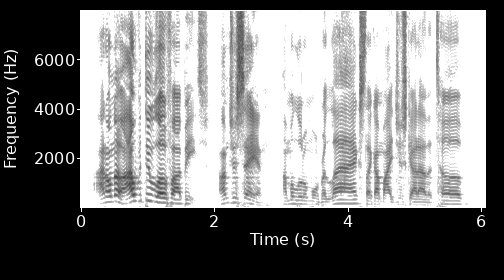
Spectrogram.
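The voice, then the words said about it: Atlanta Southern accent. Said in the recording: “Atlanta native, so if y'all can't tell with the, you know, the accent”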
